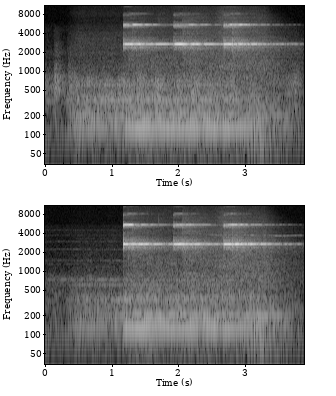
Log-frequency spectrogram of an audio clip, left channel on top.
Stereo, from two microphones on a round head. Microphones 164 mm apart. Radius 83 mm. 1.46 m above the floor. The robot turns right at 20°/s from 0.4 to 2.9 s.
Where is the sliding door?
30° right, 0.6 m; by 3.3 s 5° left, 0.6 m.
